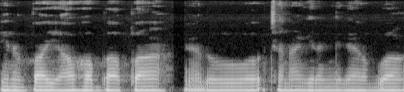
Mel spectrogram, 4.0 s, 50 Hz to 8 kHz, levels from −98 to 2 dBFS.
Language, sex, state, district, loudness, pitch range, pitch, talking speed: Kannada, male, Karnataka, Shimoga, -19 LUFS, 115-120 Hz, 115 Hz, 135 wpm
